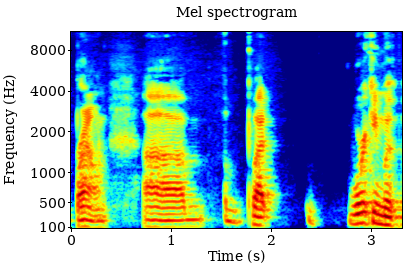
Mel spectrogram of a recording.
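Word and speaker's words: Braun: you call call him Brun because that's kind of the way b r a u n but he pronounces his name Brown um um but working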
